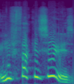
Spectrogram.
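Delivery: high-pitched incredulous squeal; mock disbelief. Husband reacting to wife's request, mock disbelief. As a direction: shoot up high, can't believe it.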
